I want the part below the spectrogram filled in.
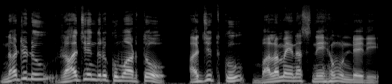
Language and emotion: Telugu, neutral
